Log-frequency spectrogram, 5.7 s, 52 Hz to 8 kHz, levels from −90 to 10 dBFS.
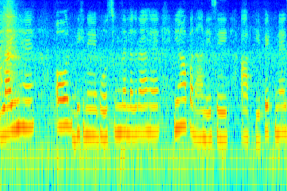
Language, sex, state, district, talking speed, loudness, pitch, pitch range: Hindi, female, Haryana, Rohtak, 165 wpm, -20 LUFS, 240 Hz, 225-265 Hz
